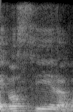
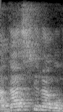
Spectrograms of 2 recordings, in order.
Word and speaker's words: 에거시: 사람이지만 아실 텐데 안드레 에거시라고 하는 사람이 있습니다. 옛날에 굉장히 유명한 사람이었고요. 처음에 이제 우리나라 사람들이 외국어니까 아가씨라고 발음을 많이 했습니다. 처음에 들었을 땐 여자 이름인지 여자인 줄 알았는데 외국 사람입니다. 안드레 에거시.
